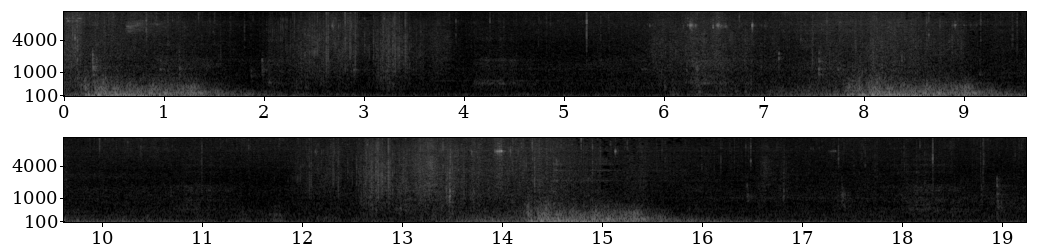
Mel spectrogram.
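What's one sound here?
Embers crackle and hiss on the ground.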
